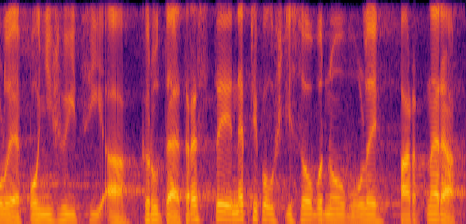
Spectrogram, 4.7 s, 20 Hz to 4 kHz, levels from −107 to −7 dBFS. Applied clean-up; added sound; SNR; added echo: none; none; none; none.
